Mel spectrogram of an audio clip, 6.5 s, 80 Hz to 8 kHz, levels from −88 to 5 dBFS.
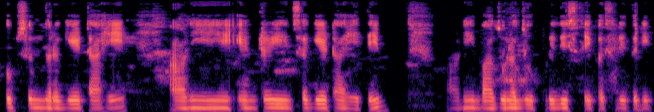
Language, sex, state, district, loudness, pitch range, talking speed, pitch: Marathi, male, Maharashtra, Dhule, -21 LUFS, 95-105 Hz, 135 wpm, 100 Hz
